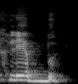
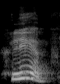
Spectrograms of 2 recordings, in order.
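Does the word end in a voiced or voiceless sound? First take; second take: voiced; voiceless. First: The final consonant is voiced, like b. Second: The final consonant is voiceless, like p. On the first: The speaker calls it wrong. "I will not say хлеб" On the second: The speaker calls it right. "so I will pronounce it as p"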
